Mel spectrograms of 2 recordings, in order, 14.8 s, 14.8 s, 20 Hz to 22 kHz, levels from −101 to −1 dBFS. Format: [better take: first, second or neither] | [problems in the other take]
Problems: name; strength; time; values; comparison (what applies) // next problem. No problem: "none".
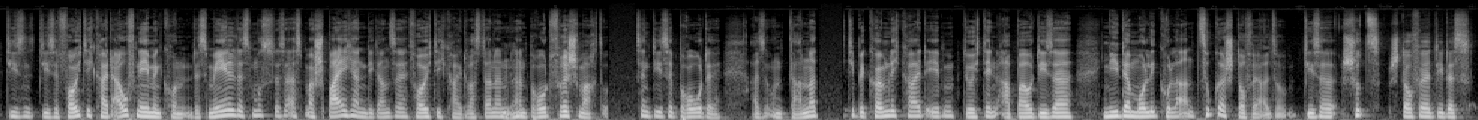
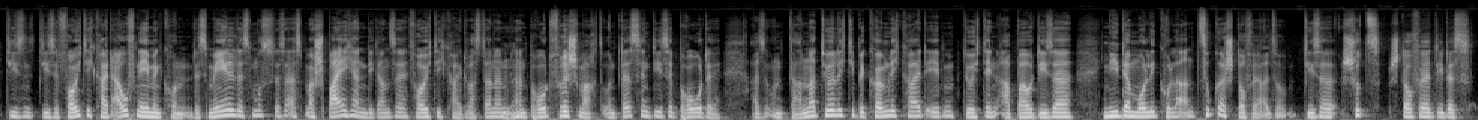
second | audio cutting out; at 6 s and at 8 s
